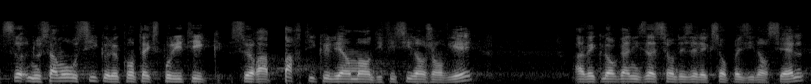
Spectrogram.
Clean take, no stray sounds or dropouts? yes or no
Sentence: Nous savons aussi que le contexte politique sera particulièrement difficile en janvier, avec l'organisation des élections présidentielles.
yes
